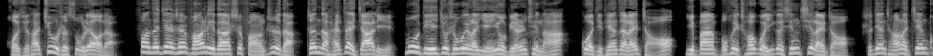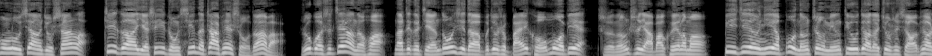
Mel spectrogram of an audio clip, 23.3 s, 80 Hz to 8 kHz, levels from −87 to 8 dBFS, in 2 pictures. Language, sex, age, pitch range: Chinese, male, 20-39, 150-190 Hz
